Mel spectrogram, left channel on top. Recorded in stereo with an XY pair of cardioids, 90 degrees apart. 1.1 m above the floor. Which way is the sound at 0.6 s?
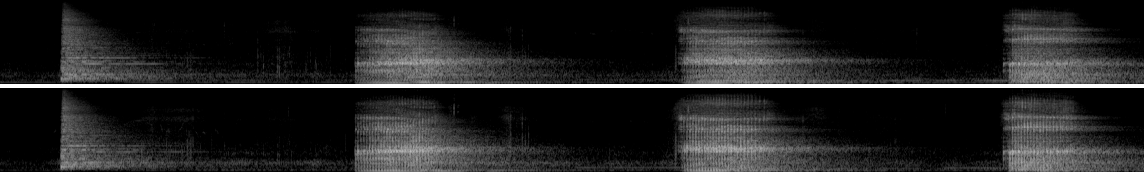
60° right.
